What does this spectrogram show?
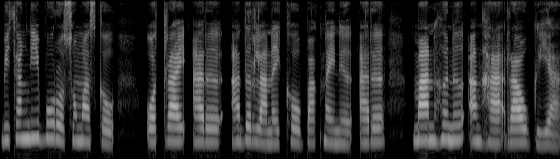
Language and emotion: Bodo, neutral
